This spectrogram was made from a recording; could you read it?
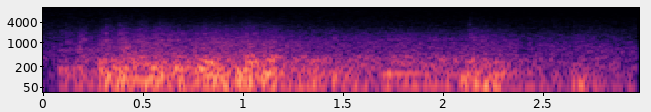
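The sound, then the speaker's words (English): A heavy thunderstorm with deep, rolling thunder rumbling continuously and loudly over a steady hiss of rain. No voices. “The storm was on them quickly.”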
